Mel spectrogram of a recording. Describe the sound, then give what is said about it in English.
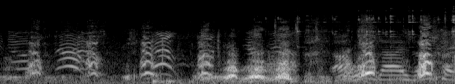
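Dogs at a makeshift camp on a dirt field by railroad property bark, yip and whimper excitedly, a rapid overlapping run of high-pitched whines and short barks that carries on without pause. “Be cautious of the dogs. Oh, here they come.”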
